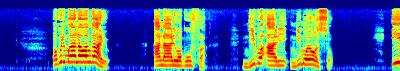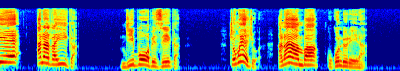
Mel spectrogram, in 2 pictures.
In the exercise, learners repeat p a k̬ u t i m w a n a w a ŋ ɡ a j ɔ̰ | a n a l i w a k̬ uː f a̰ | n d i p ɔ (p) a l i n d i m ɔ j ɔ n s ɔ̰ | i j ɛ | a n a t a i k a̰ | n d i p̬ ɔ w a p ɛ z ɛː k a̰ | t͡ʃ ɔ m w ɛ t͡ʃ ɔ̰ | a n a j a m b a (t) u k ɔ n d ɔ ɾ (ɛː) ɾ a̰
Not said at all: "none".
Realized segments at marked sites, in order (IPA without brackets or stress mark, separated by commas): ʔ, k, ɛː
